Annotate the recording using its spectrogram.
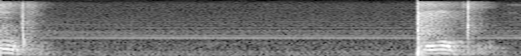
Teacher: vamos então bater palmas mais forte no primeiro O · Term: paroxítona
